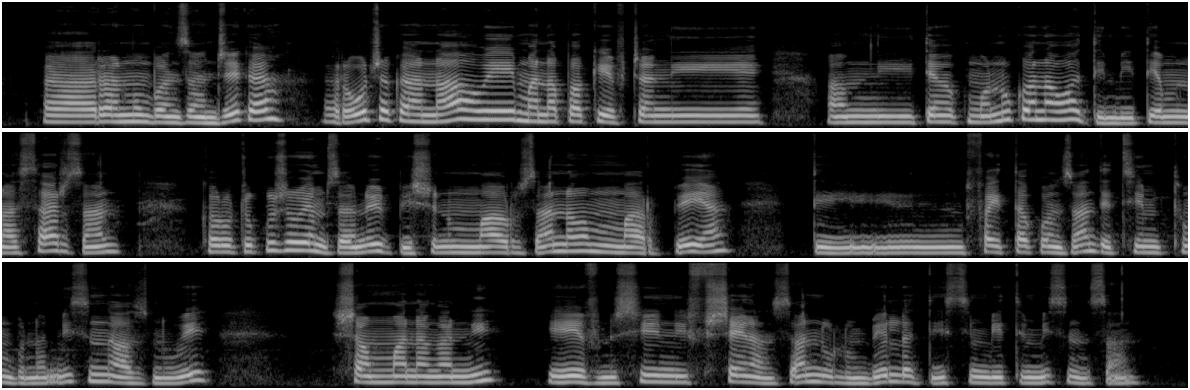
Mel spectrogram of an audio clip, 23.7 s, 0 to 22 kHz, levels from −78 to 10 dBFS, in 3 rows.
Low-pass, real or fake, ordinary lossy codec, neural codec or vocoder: none; real; none; none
